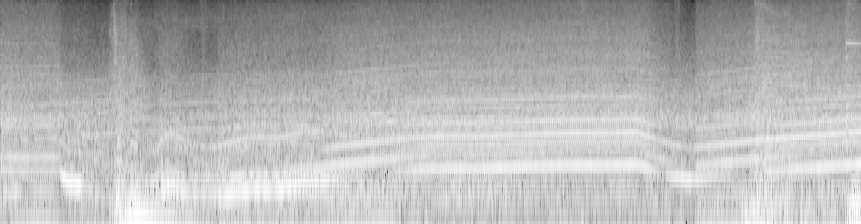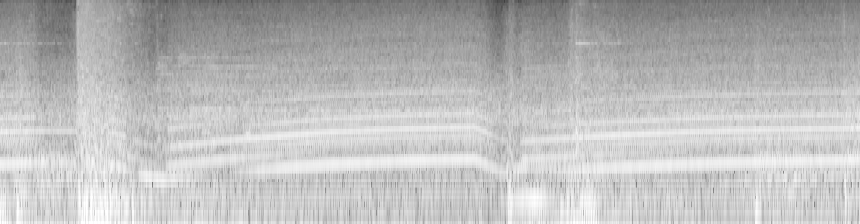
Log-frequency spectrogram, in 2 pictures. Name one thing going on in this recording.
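A car engine revs up and drops as it shifts gears.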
